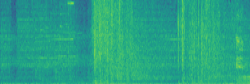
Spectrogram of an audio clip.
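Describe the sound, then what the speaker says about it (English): Loud, dense bursts of explosions and gunfire rumble continuously in a Space Engineers space battle with attacking drones, with two sharper blasts standing out among the steady booming. "Oh, I'm hearing a lot of explosions."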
